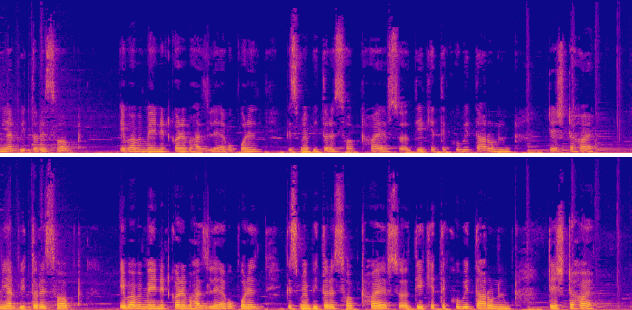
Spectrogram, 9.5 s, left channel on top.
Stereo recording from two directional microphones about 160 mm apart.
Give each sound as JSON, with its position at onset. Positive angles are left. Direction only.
{"t": 0.0, "sound": "a woman's voice", "side_deg": -40}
